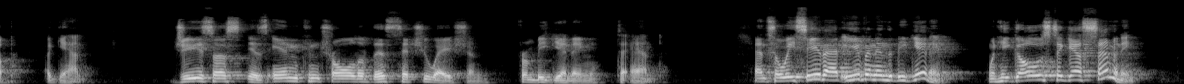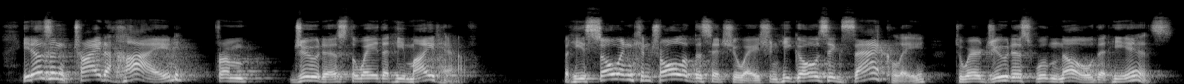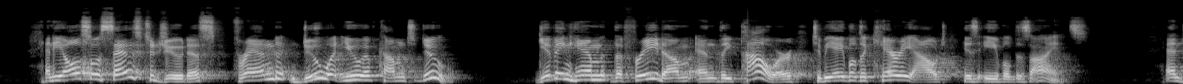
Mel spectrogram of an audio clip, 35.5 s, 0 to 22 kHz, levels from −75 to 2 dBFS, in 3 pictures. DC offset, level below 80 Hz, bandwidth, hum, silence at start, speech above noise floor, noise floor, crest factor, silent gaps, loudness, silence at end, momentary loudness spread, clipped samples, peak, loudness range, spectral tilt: under 0.1%; -50 dBFS; 15 kHz; none; 0 s; 57 dB; -73 dBFS; 14 dB; none; -15 LUFS; 0 s; 11 LU; under 0.1%; -2 dBFS; 3 LU; -3.5 dB/octave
